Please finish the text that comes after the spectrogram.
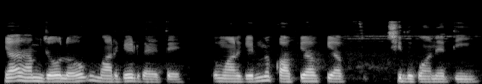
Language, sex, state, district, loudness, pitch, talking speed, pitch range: Hindi, male, Uttar Pradesh, Jyotiba Phule Nagar, -17 LUFS, 140 Hz, 175 wpm, 130-150 Hz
